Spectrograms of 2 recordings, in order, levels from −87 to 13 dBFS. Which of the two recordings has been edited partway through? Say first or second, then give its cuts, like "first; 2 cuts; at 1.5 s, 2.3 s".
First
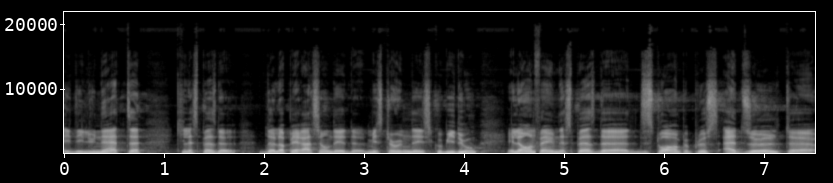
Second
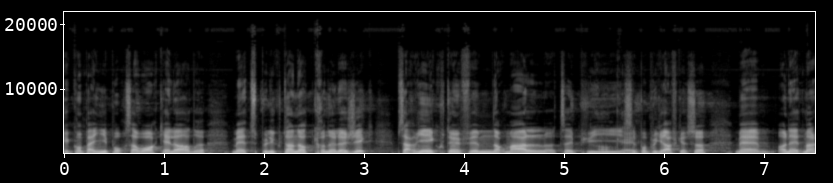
first; 6 cuts; at 1.2 s, 1.5 s, 2.0 s, 2.8 s, 3.4 s, 4.7 s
